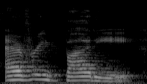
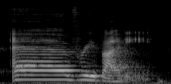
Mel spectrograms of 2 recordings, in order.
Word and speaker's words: everybody: the syllable stress here everybody so we're stressing the first syllable everybody hey everybody repeat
